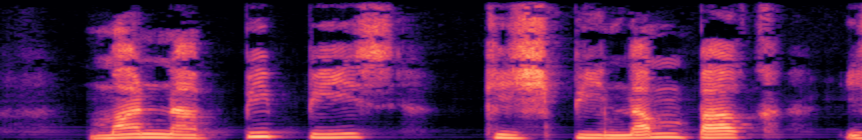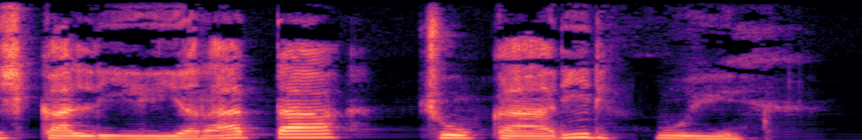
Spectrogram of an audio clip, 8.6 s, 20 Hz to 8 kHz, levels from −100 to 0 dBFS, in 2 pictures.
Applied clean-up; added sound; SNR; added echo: neural mask model DeepFilterNet 3.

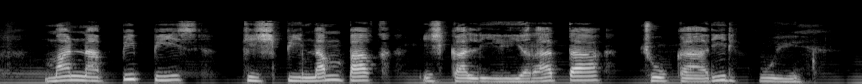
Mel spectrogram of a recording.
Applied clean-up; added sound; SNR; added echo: neural mask model RNNoise.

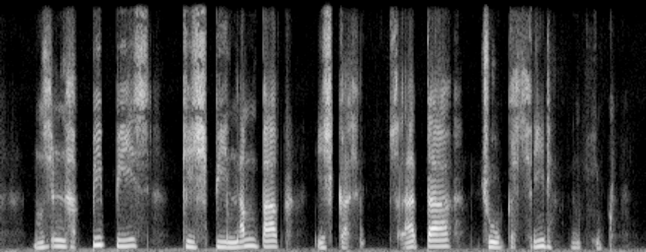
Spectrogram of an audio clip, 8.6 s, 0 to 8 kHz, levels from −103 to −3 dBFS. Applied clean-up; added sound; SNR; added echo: neural diffusion model UNIVERSE++.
